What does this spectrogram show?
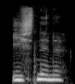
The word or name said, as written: isnende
